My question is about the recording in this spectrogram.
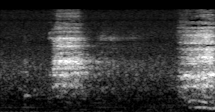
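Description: A man's hard, noisy breaths, two of them about a second and a half apart, as he strains through seated dumbbell shoulder presses near muscle failure.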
